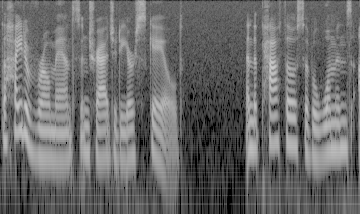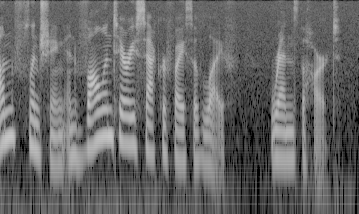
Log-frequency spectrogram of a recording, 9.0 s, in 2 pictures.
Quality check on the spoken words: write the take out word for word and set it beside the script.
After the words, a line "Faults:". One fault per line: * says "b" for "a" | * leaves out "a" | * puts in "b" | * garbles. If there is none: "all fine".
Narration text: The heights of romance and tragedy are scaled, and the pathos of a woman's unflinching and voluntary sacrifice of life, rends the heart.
The height of romance and tragedy are scaled, and the pathos of a woman's unflinching and voluntary sacrifice of life, rends the heart.
Faults:
* says "height" for "heights"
